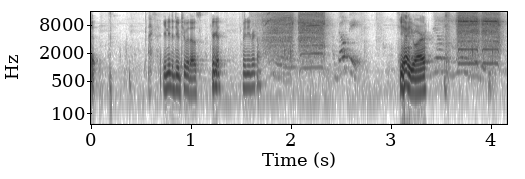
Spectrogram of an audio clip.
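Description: Cordless drill running in short bursts as it bores holes through a plastic transducer shield: a whining spin about two seconds in and again near the end.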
